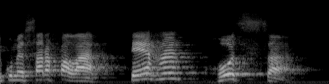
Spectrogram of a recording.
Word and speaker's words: terra rossa: e começaram a falar terra rossa. Porque o vermelho italiano, a pronúncia, tá? Vermelho é rosso, com 2 S. Aí os italianos falavam, ó, terra rossa, que quer dizer terra vermelha.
